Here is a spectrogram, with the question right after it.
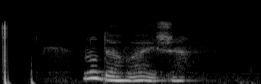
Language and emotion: Russian, sad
